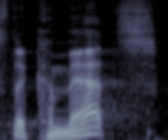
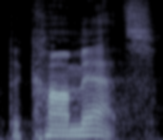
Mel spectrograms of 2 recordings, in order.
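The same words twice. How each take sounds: First: "Comets" said kuh-METS, a weak "kuh" and stress on the second syllable; slipped pronunciation. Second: "Comets" said KAH-mets, open "ah" and stress on the first syllable; corrected pronunciation. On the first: Podcast host reading band names, tripping on the name. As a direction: let "Comets" slide into kuh-METS with the first syllable swallowed. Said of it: "God, why do I always say it like that?". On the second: Host fixing his own slip on the band name, careful correction. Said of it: "why do I always say it like that?". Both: Real, not acted.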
